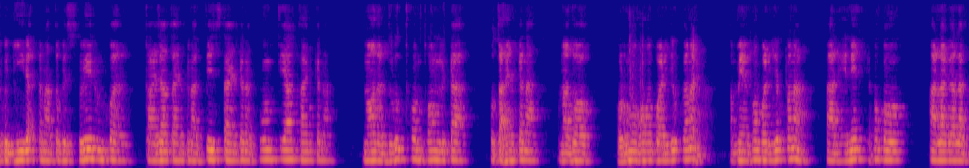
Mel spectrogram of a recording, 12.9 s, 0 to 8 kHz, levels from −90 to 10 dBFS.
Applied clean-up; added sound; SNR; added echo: neural mask model DeepFilterNet 3.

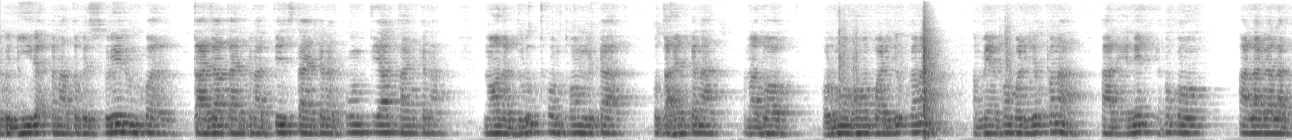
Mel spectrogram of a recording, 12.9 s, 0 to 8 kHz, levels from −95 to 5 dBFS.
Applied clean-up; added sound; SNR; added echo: none; Microwave oven; 19 dB; reverberation time 0.6 s.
